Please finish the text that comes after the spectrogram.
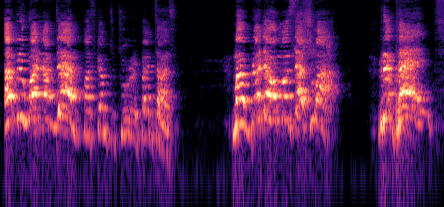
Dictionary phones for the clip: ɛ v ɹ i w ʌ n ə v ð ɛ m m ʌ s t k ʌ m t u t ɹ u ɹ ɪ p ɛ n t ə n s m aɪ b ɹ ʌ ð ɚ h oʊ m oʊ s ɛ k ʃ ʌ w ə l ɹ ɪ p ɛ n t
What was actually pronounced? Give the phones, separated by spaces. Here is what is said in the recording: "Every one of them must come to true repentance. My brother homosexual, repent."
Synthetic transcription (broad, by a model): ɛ v ɹ i w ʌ n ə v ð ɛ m m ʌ s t k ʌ m t u t u ɹ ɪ p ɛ n t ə s m aɪ b ɹ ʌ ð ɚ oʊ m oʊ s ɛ ʃ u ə ɹ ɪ p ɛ n t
